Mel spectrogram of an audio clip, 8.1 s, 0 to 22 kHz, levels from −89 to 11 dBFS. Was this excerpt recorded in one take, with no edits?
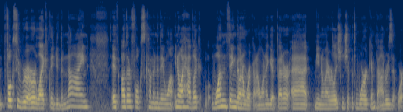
no; 3 cuts; at 1.0 s, 3.5 s, 4.7 s

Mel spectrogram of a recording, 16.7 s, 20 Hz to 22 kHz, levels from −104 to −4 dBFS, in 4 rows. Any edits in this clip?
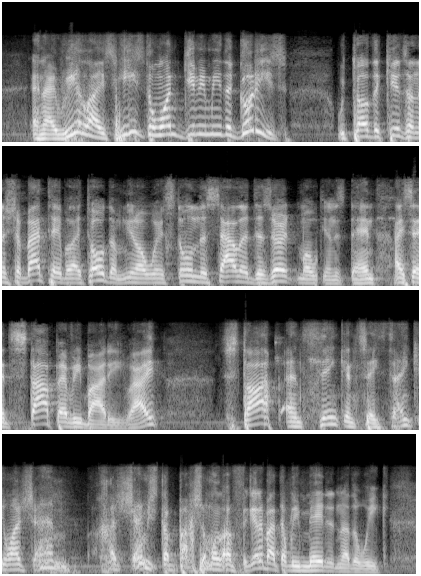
yes; 1 cut; at 7.3 s

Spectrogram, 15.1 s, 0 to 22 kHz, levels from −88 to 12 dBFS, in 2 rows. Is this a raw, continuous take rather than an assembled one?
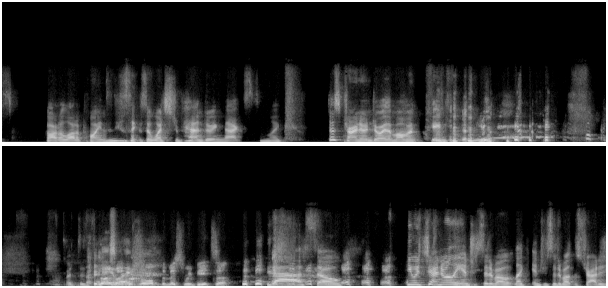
yes; 0 cuts

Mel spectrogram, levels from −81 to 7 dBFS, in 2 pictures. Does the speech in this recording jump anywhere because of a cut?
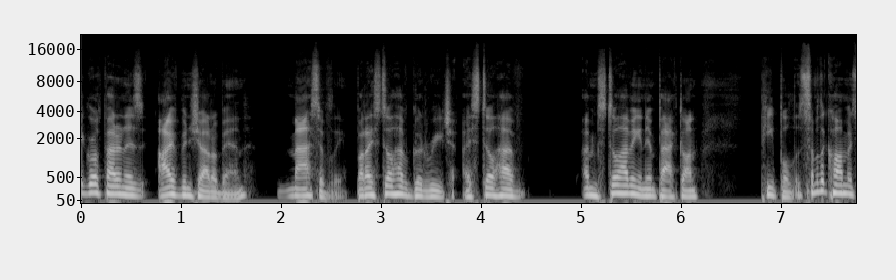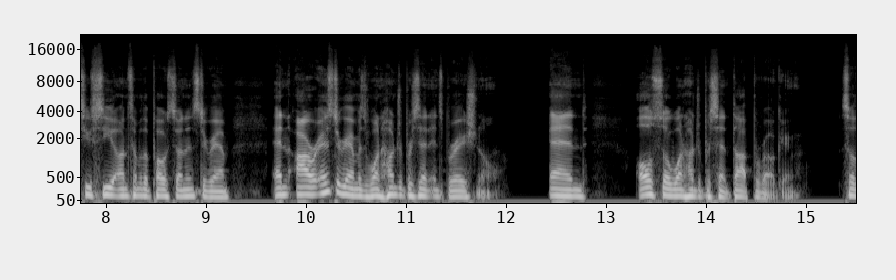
no; 0 cuts

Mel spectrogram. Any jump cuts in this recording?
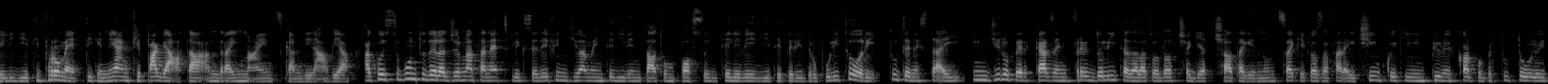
no; 0 cuts

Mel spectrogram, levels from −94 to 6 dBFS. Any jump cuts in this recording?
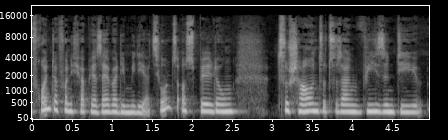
yes; 1 cut; at 2.9 s

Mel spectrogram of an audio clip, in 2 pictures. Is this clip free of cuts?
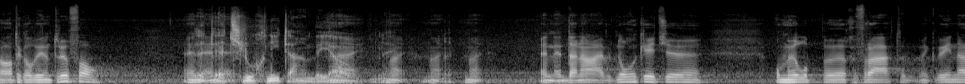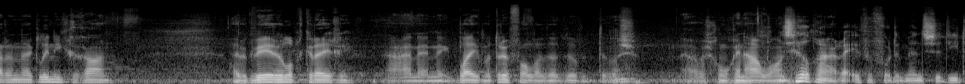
yes; 0 cuts

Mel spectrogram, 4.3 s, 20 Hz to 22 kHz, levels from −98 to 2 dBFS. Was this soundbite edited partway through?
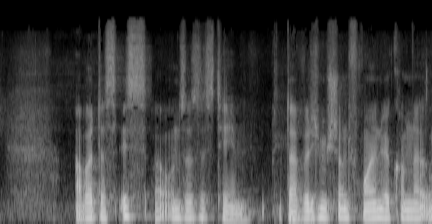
yes; 1 cut; at 1.5 s

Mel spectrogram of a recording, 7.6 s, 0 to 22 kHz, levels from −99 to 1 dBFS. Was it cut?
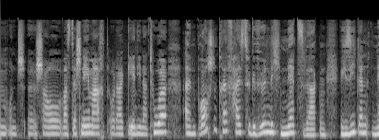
yes; 1 cut; at 3.7 s

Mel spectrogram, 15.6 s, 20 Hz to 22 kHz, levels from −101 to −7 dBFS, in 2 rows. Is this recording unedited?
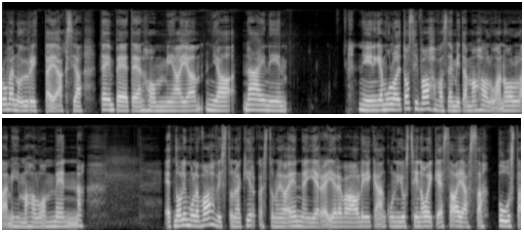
yes; 0 cuts

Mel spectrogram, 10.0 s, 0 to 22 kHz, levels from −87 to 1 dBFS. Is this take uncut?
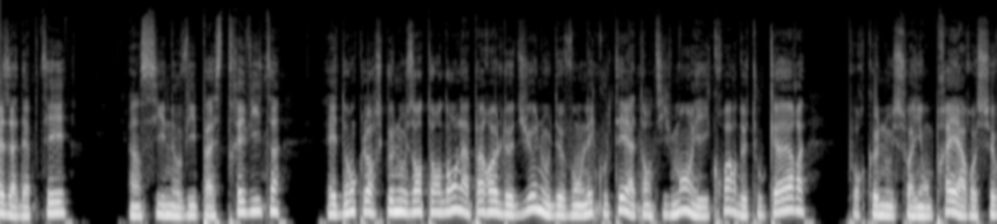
yes; 0 cuts

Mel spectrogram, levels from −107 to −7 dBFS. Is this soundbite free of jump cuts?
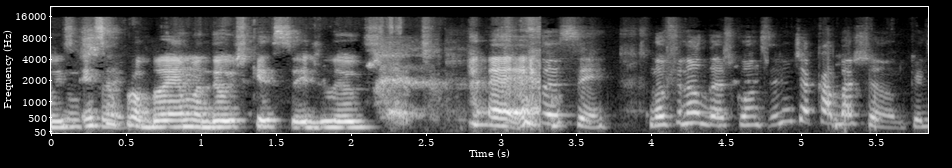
no; 2 cuts; at 3.3 s, 4.8 s

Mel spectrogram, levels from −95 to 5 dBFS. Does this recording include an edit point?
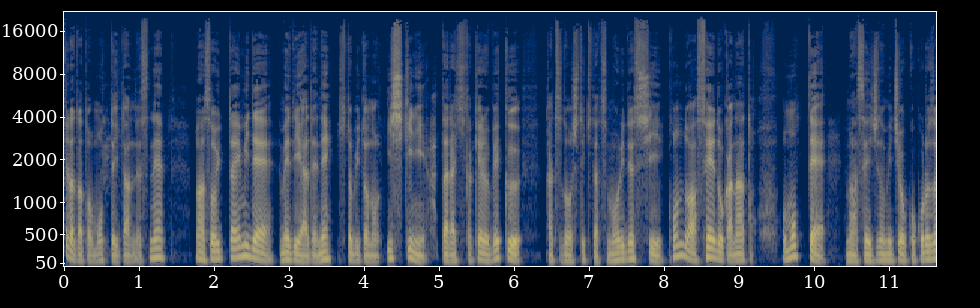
no; 0 cuts

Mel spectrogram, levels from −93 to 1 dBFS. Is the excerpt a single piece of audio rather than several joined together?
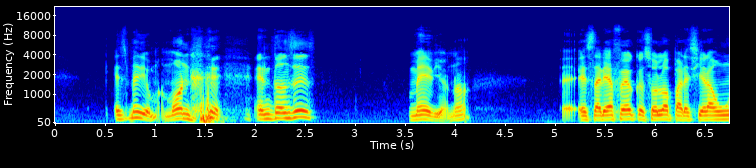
no; 1 cut; at 3.5 s

